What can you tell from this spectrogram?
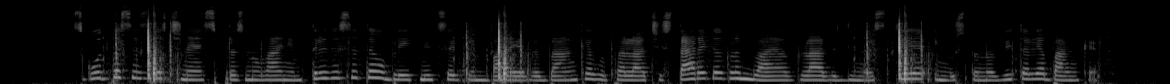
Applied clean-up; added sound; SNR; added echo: none; Skateboard; -1 dB; none.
